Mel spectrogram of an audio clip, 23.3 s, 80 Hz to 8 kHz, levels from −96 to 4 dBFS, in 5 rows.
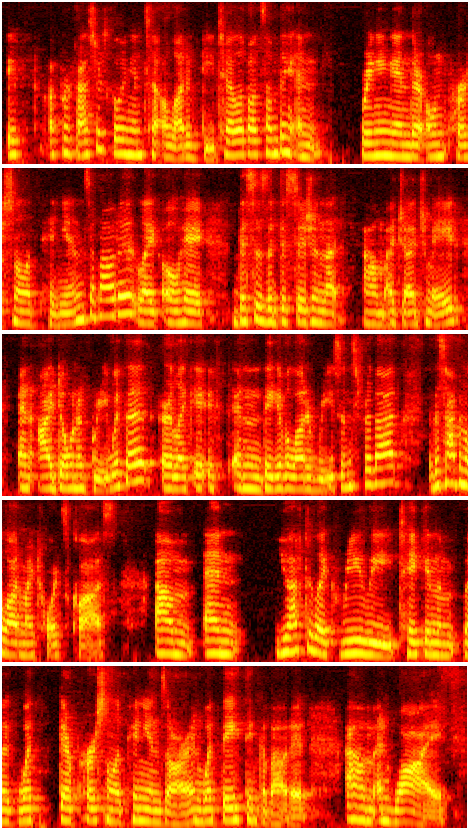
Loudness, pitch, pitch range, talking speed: -22 LUFS, 185 Hz, 170-205 Hz, 215 wpm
